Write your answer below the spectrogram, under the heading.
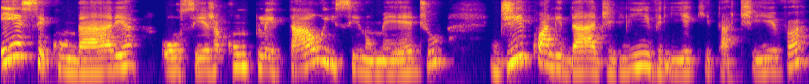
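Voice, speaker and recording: At a very slow pace, the voice comes through in a very clean recording with a silent background. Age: 60s. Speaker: education speaker. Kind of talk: lecture. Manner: hesitant fillers.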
